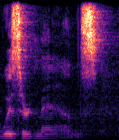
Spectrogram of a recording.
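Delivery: ordinary delivery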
